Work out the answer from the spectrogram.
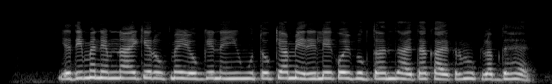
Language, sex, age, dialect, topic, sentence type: Hindi, female, 18-24, Hindustani Malvi Khadi Boli, banking, question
